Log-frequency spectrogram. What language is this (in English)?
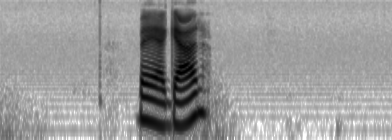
Swedish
